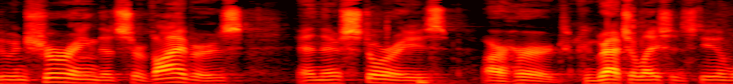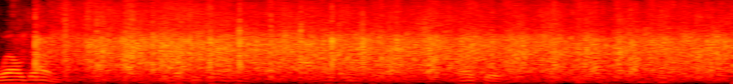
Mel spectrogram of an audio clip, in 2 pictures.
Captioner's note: applause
